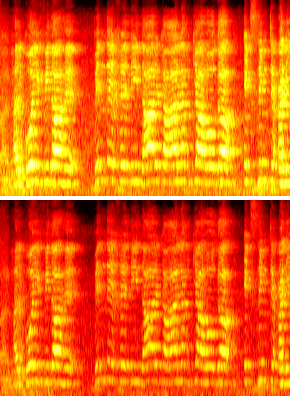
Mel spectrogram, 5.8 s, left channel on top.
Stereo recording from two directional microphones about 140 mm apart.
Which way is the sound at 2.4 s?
30° left (ahead or behind).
